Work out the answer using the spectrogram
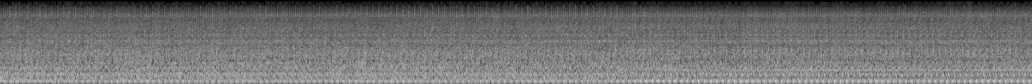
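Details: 1977 MTD 990 (Dayton-badged, 16 hp) lawn tractor after no-start fix: steady, even single-cylinder putter at low idle with no misses or knocks, deck engaged; engine runs smooth and healthy.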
